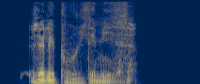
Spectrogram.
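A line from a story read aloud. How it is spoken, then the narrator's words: Choked, strangled voice. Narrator (French): répondis-je, d'une voix étranglée, la gorge nouée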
